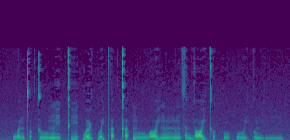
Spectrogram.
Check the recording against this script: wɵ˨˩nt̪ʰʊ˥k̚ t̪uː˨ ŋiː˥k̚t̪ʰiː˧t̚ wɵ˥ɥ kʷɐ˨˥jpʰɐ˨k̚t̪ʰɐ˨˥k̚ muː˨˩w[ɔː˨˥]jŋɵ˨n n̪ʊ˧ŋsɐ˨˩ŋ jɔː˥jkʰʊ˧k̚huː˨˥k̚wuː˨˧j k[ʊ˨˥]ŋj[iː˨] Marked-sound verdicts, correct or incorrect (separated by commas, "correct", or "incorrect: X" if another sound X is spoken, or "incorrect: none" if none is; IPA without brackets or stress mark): correct, incorrect: ʊ˨, correct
